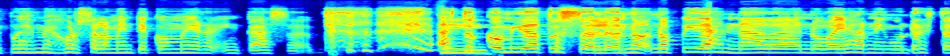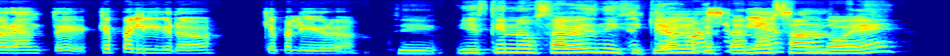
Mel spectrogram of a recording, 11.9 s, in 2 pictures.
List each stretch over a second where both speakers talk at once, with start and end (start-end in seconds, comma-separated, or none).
9.8-11.1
